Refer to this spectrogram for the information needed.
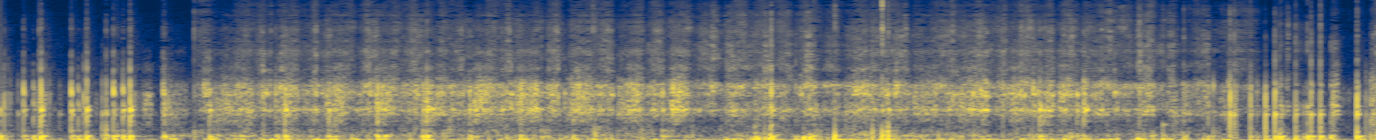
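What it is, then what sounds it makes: Plastic handheld audio recorder. Fingertips tap and scratch the lower front panel and buttons of a palm-sized, hollow, black plastic Tascam portable recorder, without touching the mic capsules. The result is dull, close-up thumps heavy in the low end over a steady rubbing, scratchy texture, with a quick burst of taps at the start and end.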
